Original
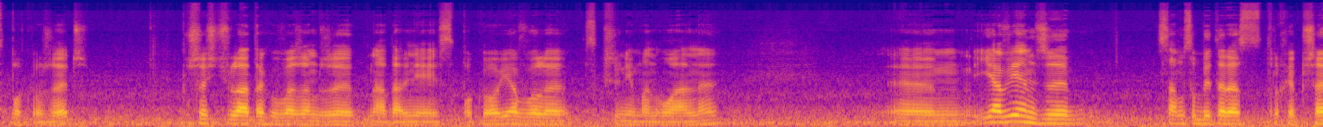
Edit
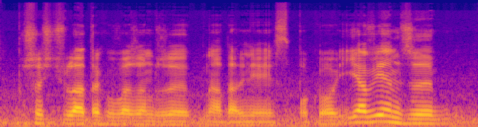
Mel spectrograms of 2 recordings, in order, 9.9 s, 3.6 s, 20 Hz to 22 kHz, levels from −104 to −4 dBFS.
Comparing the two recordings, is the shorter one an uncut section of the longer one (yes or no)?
no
